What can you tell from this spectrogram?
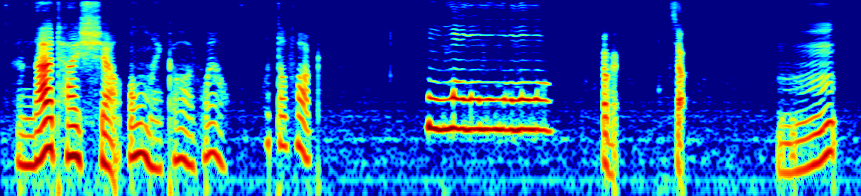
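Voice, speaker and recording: Dry and close with no echo, a woman's animated voice moves at a fairly slow pace broken by long, frequent pauses. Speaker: game streamer. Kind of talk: live gameplay stream chat.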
